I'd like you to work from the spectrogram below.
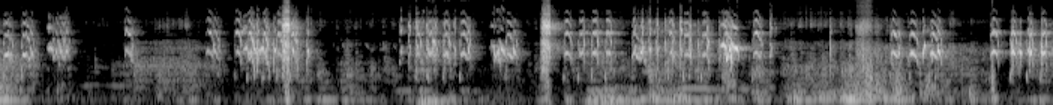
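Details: Budgie chatter, a steady stream of high, buzzy chirps and squeaky warbles in quick clusters, with only brief pauses between phrases.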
